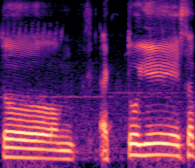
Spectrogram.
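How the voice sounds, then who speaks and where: Fairly high-pitched for a man, his dark, mellow voice moves with ordinary pitch variation. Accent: Marathi. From Maharashtra, India. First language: Marathi (speaking Hindi). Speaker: spiritual teacher. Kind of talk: spiritual talk with personal storytelling. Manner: halting, with frequent restarts.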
